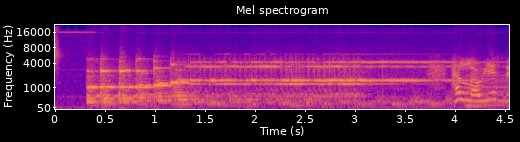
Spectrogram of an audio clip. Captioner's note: phone rings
